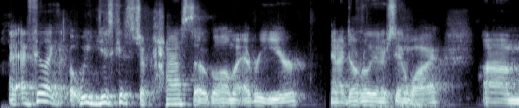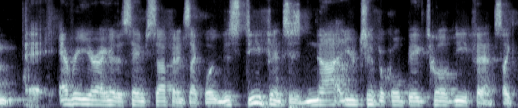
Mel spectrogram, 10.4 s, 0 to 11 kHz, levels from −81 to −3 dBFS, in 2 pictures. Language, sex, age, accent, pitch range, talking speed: English, male, 30-49, American, 110-145 Hz, 235 wpm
